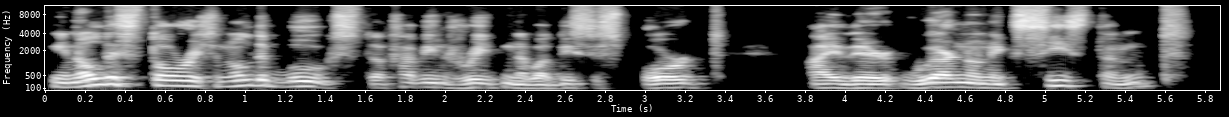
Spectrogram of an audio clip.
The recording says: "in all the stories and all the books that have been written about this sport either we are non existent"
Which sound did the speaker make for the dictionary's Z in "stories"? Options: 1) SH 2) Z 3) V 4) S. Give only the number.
4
